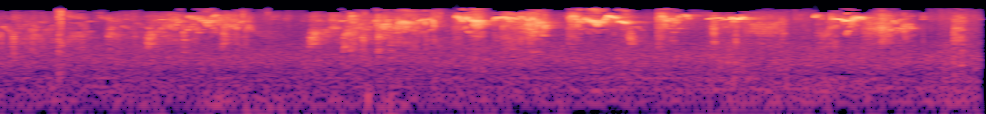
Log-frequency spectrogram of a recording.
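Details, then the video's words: Evening grosbeaks: bursts of high, chattering chirps and squeaky notes that come in uneven clusters about once a second, several birds overlapping, over a faint steady hiss. "Evening Grosbeak"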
